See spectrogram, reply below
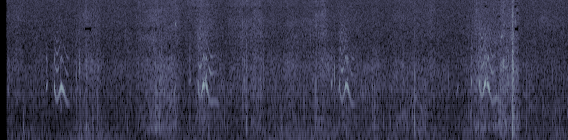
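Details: An emperor penguin chick begging for food from its parent in Adelie Land, Antarctica, in January gives four short, shrill whistled calls, about one every one and a half seconds, over steady wind-like noise.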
